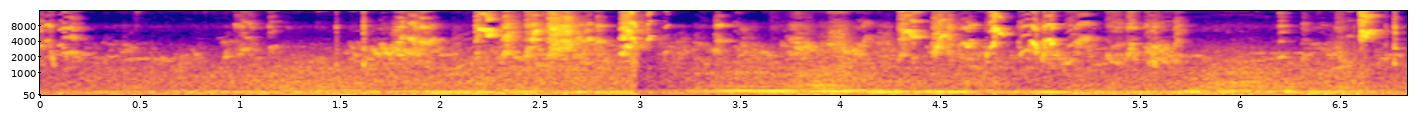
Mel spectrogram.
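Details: Lovebirds chattering in an aviary: quick high-pitched tweets and squeaky chirps tumbling over one another, loudest midway, with a soft low hum behind.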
